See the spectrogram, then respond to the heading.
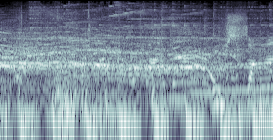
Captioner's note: applause and cheering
